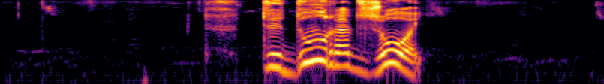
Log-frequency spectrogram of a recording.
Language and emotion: Russian, angry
